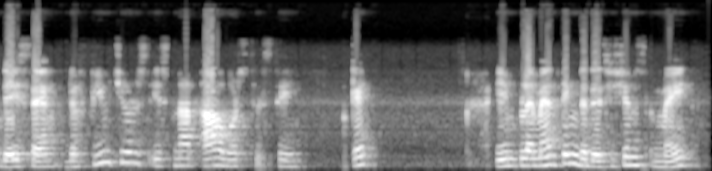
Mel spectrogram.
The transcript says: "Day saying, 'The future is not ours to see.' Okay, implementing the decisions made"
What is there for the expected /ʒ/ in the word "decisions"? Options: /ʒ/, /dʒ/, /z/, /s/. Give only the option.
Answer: /s/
